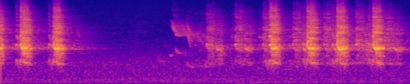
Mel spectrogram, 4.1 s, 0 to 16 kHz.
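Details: Red wattlebird, seen feeding a juvenile from about 5 metres, giving harsh, raspy squawks in quick runs about three a second, then a short pause before more insistent squawks.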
